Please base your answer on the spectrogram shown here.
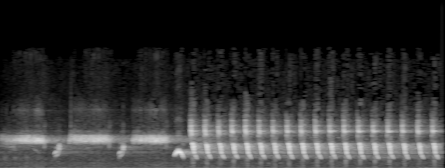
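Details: Nightingale, known locally as sikatan londo, used as a master for training other birds: three drawn-out level whistles broken by short slurs, then a long, very regular trill of about twenty sharp downslurred notes.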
